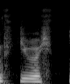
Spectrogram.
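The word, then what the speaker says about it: Fjölnir: Fjolnir.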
